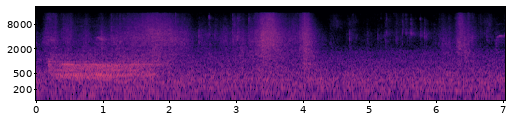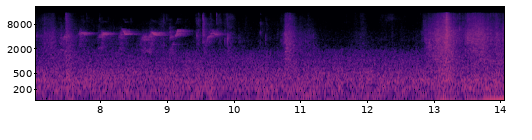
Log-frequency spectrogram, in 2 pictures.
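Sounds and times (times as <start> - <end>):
soft rustle: 0.1 - 7.6, 9.4 - 14.0.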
